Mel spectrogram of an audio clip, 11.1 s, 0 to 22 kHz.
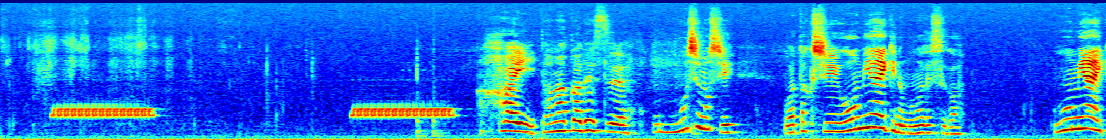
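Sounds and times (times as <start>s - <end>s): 
faint low hum: 0.0s - 11.0s
home telephone ringing with a clear electronic ring: 0.5s - 1.7s, 3.5s - 4.6s
speech: 5.0s - 9.7s, 10.5s - 11.0s.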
